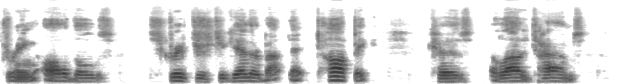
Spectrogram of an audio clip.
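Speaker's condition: Vocal cord surgery; multiple vocal cord surgeries

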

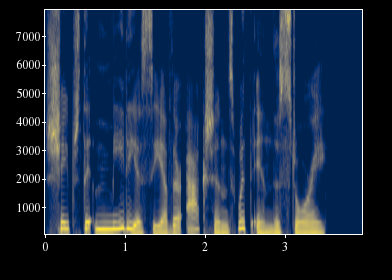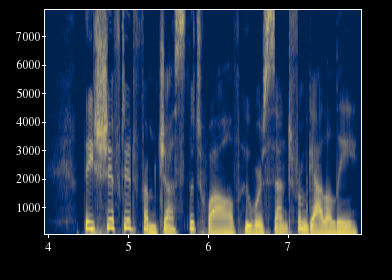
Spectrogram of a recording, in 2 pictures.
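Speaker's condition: No condition

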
